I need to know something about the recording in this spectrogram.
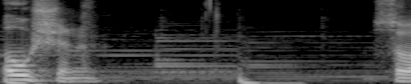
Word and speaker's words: Oceaniz: my real name, and out of and ocean came Oceaniz, or Oceans, as people started calling me, and now that's how you pronounce it.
